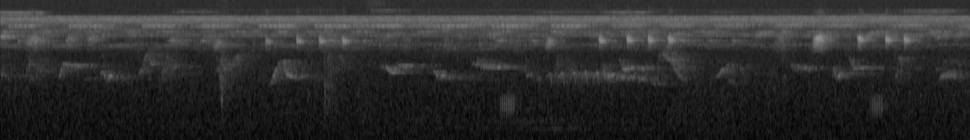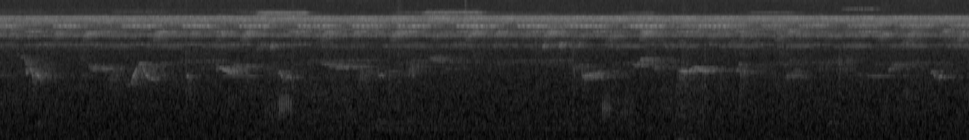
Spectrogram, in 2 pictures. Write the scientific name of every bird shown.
Dendrocolaptes certhia, Geotrygon montana, Momotus momota, Crypturellus cinereus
